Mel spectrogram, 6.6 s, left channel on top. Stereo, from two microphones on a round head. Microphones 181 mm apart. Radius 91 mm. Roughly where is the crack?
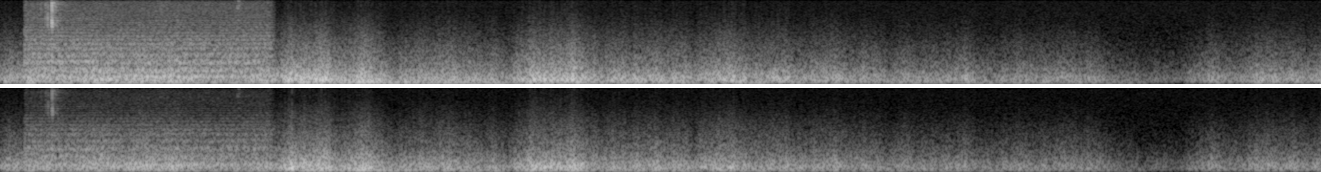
Left.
